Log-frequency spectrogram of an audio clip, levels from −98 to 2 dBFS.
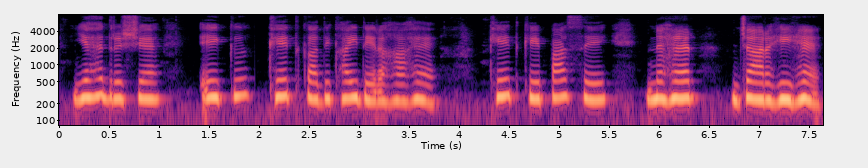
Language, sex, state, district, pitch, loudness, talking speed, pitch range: Angika, male, Bihar, Madhepura, 245 Hz, -22 LUFS, 135 wpm, 235-255 Hz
